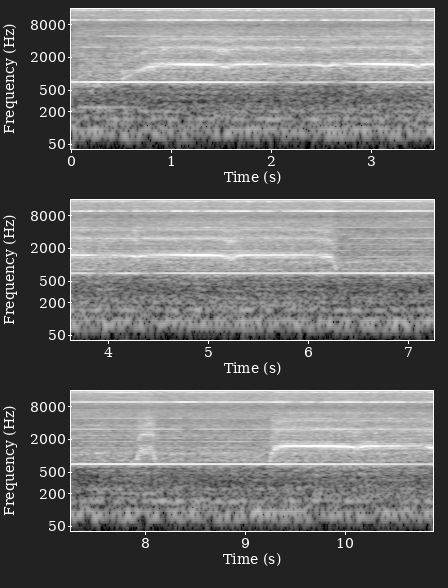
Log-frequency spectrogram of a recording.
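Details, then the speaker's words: Older Hoover Air Steerable upright vacuum running: steady high motor whine with a rough edge from dry motor bearings, plus a gritty gravelly tone when the old brush roll engages, before belt and brush roll replacement. "So the motor in here definitely has dry bearings. You can easily hear it. But the brush roll, when you turn it on, it kind of has a kind of a gravelly, kind of noise."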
